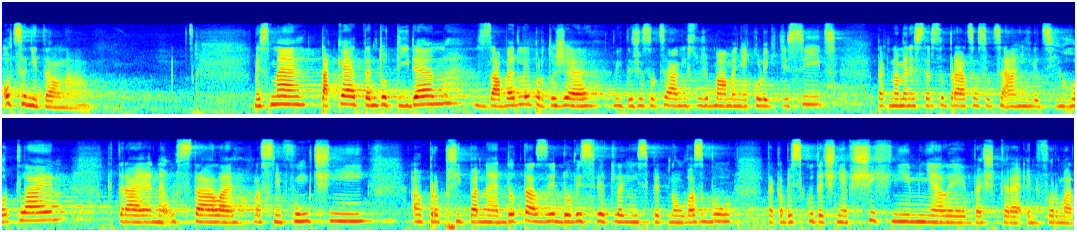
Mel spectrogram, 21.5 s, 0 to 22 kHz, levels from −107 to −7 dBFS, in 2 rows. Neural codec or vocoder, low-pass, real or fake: none; 10.8 kHz; real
